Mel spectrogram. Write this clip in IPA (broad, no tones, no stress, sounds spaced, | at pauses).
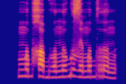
m ə b χ a bʱ o n ʊ ɡʷ ə z e m ə b r ʊ n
